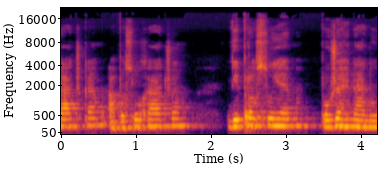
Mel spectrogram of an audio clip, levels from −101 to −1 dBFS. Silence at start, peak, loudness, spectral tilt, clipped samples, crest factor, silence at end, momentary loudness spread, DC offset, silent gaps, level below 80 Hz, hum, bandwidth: 0 s; -8 dBFS; -25 LUFS; -5.5 dB/octave; under 0.1%; 18 dB; 0 s; 11 LU; under 0.1%; none; -62 dBFS; none; 19 kHz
